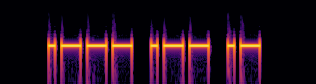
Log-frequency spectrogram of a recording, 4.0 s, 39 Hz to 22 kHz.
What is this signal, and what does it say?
Morse code, heard as a keyed tone, about 15 wpm, 700 Hz. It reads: JWA
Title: USA Call Sign Postfixes - 3 Letters 15wpm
